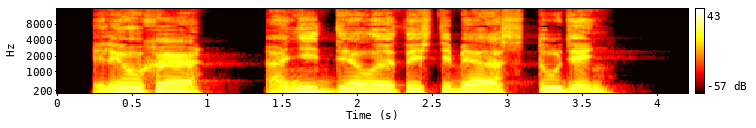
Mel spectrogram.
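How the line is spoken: Shouting. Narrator (Russian): кричал Митяй

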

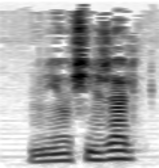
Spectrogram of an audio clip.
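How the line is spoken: Quiet speech. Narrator (Russian): тихо сказала она

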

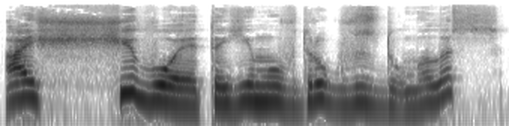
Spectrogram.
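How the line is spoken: Slow question. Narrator (Russian): медленно спросил он

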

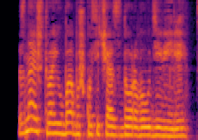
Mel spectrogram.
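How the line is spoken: Plain. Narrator (Russian): сказал он Эллисон

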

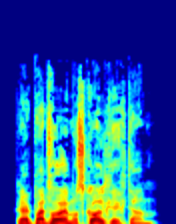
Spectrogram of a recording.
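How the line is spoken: Sharp question. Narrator (Russian): резко спросил Спартак

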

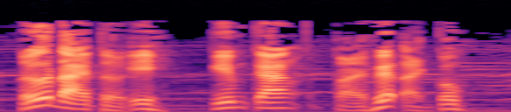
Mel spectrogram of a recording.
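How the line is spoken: Loud laughter, group. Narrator (Vietnamese): Bốn đại hán áo tím lại bật cười vang

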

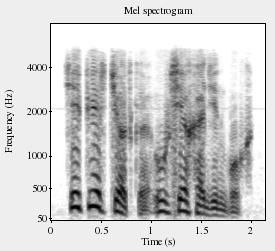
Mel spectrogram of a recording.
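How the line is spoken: Cheerful, with a chuckle. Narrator (Russian): весело со смешком ответила Настя

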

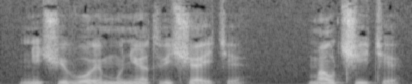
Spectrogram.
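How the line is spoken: Whisper. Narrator (Russian): прошептала Юля

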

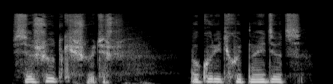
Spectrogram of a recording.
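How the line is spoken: Tired drawl. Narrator (Russian): Усталым тоном протянул дядька

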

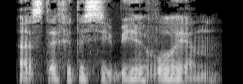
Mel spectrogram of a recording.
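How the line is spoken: Low pleasant female voice. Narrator (Russian): низким приятным голосом произнесла она

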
